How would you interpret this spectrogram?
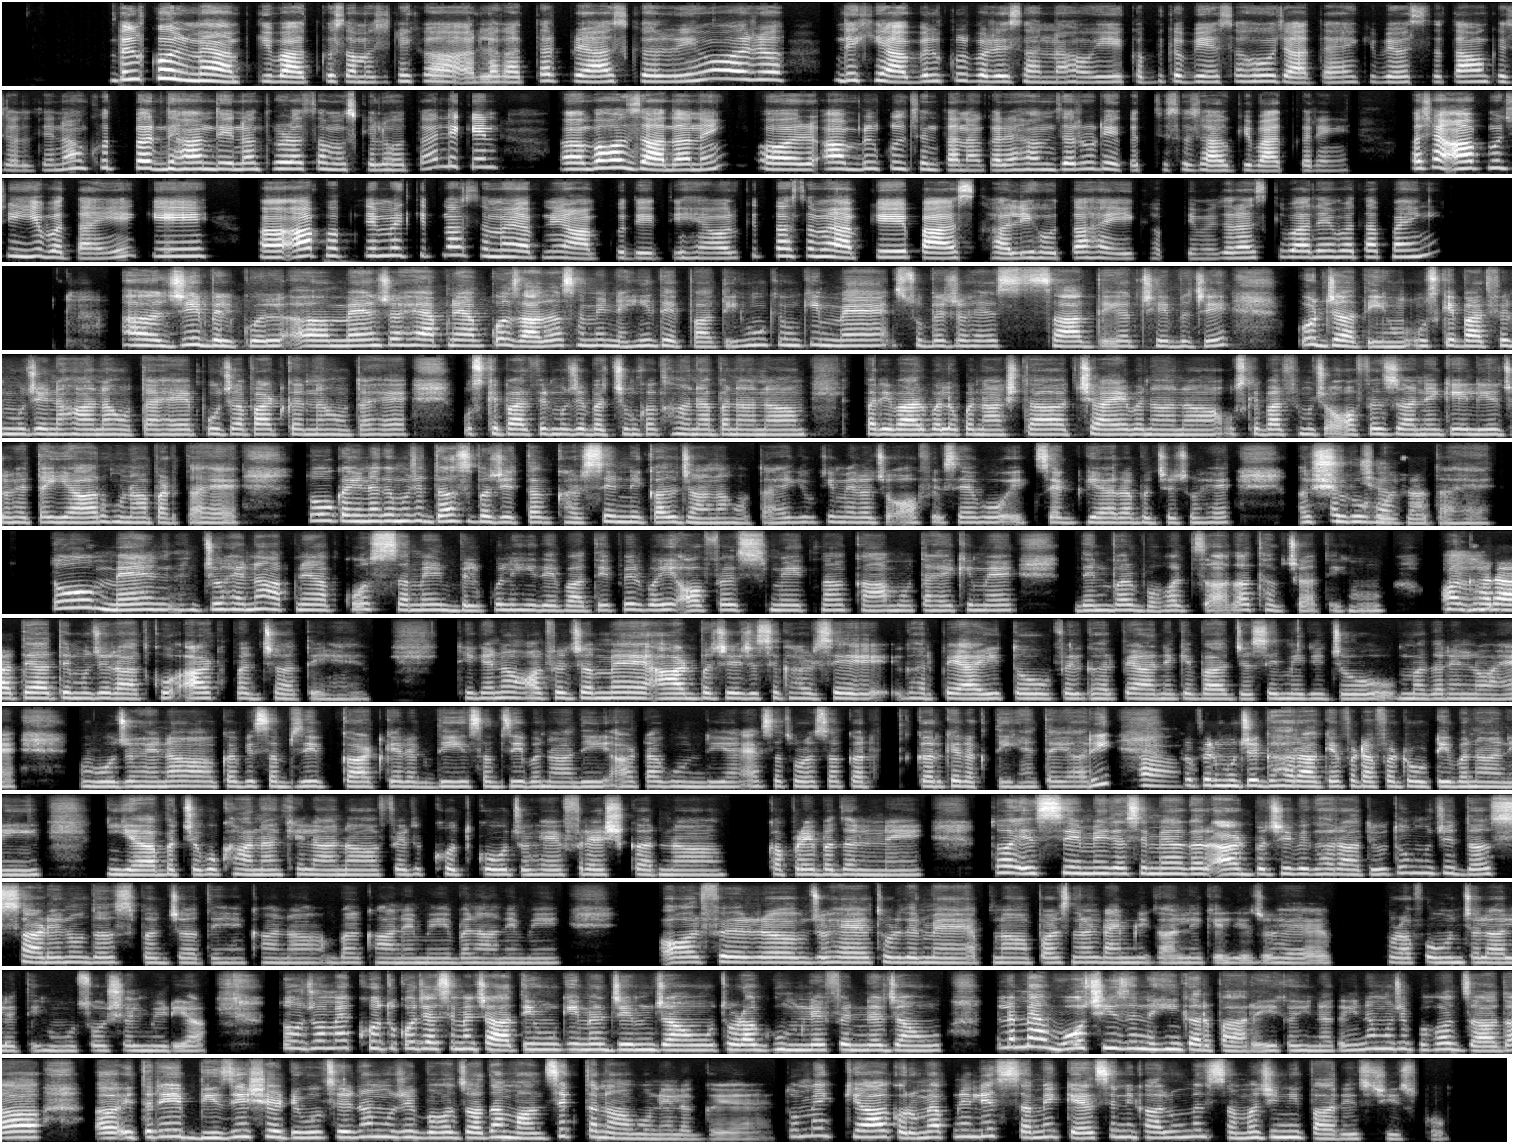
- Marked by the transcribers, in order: in English: "ऑफ़िस"; in English: "ऑफ़िस"; in English: "एग्ज़ैक्ट"; in English: "ऑफ़िस"; in English: "मदर-इन-लॉ"; in English: "फ्रेश"; in English: "पर्सनल टाइम"; in English: "बिज़ी शेड्यूल"
- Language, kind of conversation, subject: Hindi, advice, समय की कमी होने पर मैं अपने शौक कैसे जारी रख सकता/सकती हूँ?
